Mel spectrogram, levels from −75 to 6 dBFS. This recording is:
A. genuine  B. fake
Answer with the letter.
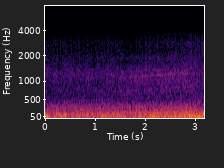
A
